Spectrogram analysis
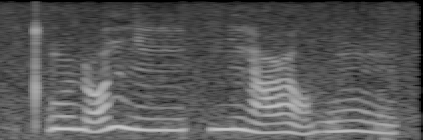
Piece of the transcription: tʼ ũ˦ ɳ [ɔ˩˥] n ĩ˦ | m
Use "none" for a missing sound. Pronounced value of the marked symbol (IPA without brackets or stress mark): ɔ˩˥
